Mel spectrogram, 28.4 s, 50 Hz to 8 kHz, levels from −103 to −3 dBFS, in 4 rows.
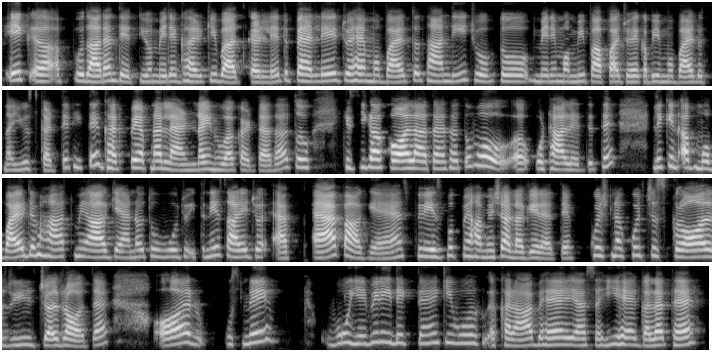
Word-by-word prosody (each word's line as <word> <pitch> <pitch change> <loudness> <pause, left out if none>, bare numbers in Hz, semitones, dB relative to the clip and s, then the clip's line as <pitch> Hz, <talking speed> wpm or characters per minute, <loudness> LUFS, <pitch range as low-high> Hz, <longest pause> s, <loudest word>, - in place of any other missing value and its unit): एक 280 - +1
अ, - - -1 0.2
अब 220 - -9
उदाहरण 235 +2 +4
देती 215 -1 -4
हूँ, 215 0 -6
मेरे 215 +1 -3
घर 215 -3 -1
की 240 - -5
बात 190 -4 +3
कर 195 -1 +3
लें, 195 +3 -4
तो 270 - -7
पहले 235 +1 +4
जो 245 - +2
है, 240 -1 +4
मोबाइल 210 -2 0
तो 250 - -3
था 235 -3 +1
नहीं, 225 +4 -7
जो 230 -3 -3
तो 220 -1 -2
मेरे 220 0 -4
मम्मी-पापा 210 -1 -1
जो 210 0 -7
है, 210 - 0
कभी 210 +1 -4
मोबाइल 200 -1 -1
उतना 200 0 -10
यूज़ 235 +4 -10
करते 190 +8 -4
नहीं 290 -3 -9
थे, 365 - +1
घर 260 -5 +1
पे 280 - +7
अपना 260 0 +4
लैंडलाइन 215 0 +2
हुआ 200 -1 -1
करता 185 -2 -2
था, 215 +7 -3
तो 290 0 -1 0.4
किसी 290 +1 -6
का 290 -1 +8
कॉल 260 0 +9
आता 250 -1 +2
था, 265 +1 -4
तो 295 +5 -9
वो 345 -2 +3 0.2
अ, 360 - -2 0.2
उठा 240 -3 +3
लेते 210 +1 -7
थे। 320 - +1 0.4
लेकिन 300 +1 -1
अब 285 - -12
मोबाइल 245 0 +4
जब 295 +2 0
हाथ 250 0 +2
में 265 -1 -7
आ 225 -1 +7
गया 225 -2 -3
ना, 235 +3 -6
तो 255 +1 -9
वो 240 0 -7
जो 245 - -12
इतने 270 +4 -5
सारे 240 -4 +3
जो 245 - -2 0.2
एप 200 - +1 0.3
एप 215 +9 +8
आ - - +5
गए 190 - -5
हैं, 190 +7 -4
फेसबुक 260 +2 -1
में 260 - -1
हमेशा 235 +1 +1
लगे 210 -1 0
रहते 180 0 -4
हैं। 195 0 -7 0.2
कुछ 290 -2 -5
ना 270 - -2
कुछ 295 -1 -8
स्क्रॉल 240 -2 +3
रील 240 +2 -8
चल 225 0 +2
रहा 220 -2 +3
होता 190 +6 -4
है, 275 +6 -4 0.5
और 275 0 +2 0.2
उसमें 305 - -1 0.6
वो 310 +5 -5
ये 280 -2 -4
भी 330 +4 -3
नहीं 335 -2 -2
देखते 300 -1 -7
हैं 305 +2 -6
कि 320 -1 -8
वो 295 0 -6 0.2
अ, - - -7
खराब 225 +2 0
है 240 +1 +2
या 225 -1 -1
सही 230 +3 -9
है 270 -1 +1
या 245 - -1
गलत 235 +2 +1
है। 245 +6 +3
240 Hz, 225 wpm, -24 LUFS, 215-265 Hz, 0.6 s, कॉल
